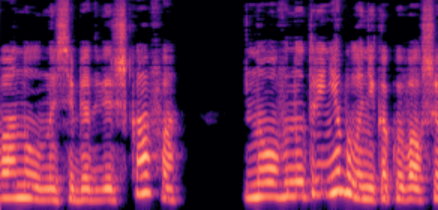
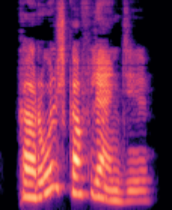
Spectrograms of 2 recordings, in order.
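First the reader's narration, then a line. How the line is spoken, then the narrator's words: Even more mocking smirk. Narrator (Russian): еще более насмешливо ухмыльнулся Егор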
